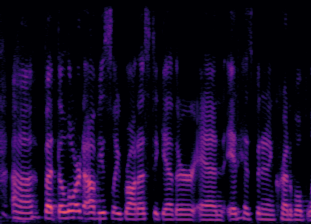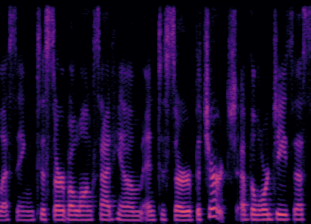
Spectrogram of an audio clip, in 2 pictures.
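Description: Against a quiet background, a woman with a Memphis accent talks with hardly any pauses. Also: fairly low pitch for a woman, fairly quick pace. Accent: Southern US (Memphis). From Memphis, Tennessee. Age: old. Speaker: women's ministry leader. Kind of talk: casual interview.

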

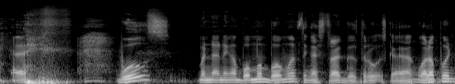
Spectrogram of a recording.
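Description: A man's fairly low pitch with a dark, mellow tone and ordinary pitch variation. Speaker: podcast host. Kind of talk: casual chat.

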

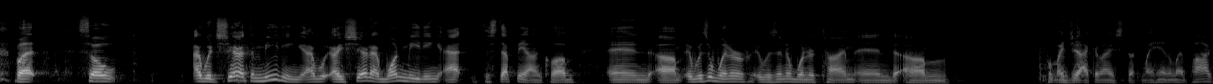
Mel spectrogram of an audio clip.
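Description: With a New Jersey accent, a man speaks with lively intonation and big swings in loudness. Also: medium pitch for a man, moderate pace. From New Jersey (Sayreville). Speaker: addiction recovery podcaster and treatment program worker. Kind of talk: casual interview, recovery story.

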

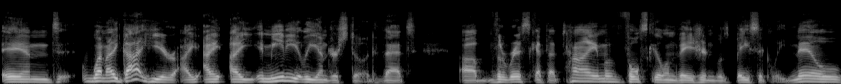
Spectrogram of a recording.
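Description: A speaker with an American accent talks at a moderate pace with ordinary pitch variation against a quiet background. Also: man, medium pitch for a man. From United States. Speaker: journalist and podcaster. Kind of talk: interview conversation.

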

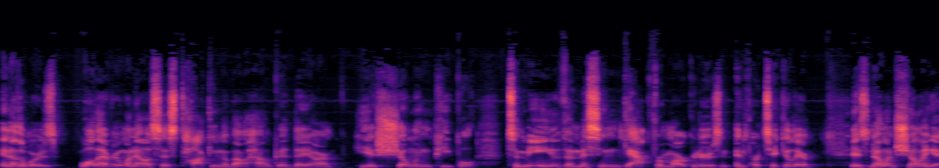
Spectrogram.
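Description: Over a quiet background, a man with a Californian accent speaks at a fairly quick pace in an animated tone, his medium-pitched voice showing lively intonation. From San Diego, California. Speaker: podcast host and marketer. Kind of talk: casual interview.

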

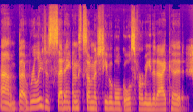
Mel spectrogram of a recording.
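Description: A woman with a Texan accent and a medium-pitched voice. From Texas, Fort Worth area. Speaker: ranch owner and ag association marketing manager. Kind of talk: interview.

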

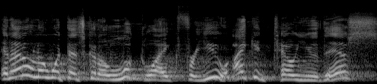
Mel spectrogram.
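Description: A loud man at a fairly slow pace, with very wide pitch swings. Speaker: pastor. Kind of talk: sermon. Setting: church. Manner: loud, animated.

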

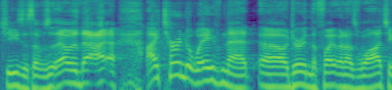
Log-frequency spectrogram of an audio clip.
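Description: A man's animated, very fast speech over noticeable background noise. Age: 30s. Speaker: boxing fan guest. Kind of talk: casual chat.

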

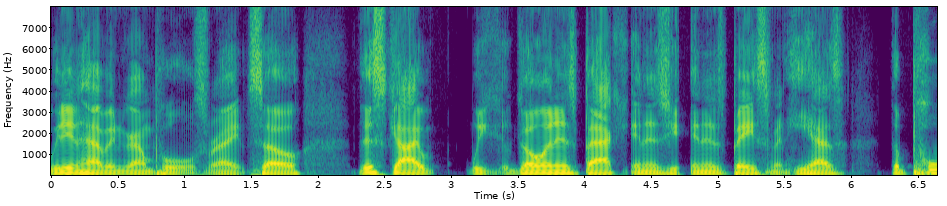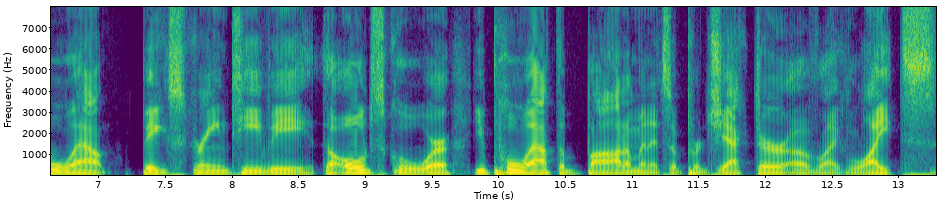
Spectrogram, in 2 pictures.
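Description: Fairly low-pitched man with an American accent, fairly even intonation and a fairly slow pace, in a dry, close sound with no echo. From Baltimore, Maryland. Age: 50s. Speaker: skateboarder and drummer. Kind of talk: casual chat. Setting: band practice room.

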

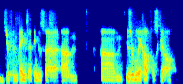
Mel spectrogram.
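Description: With an American accent, a man talks at a very fast pace. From US Midwest (Milwaukee, Wisconsin). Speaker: design educator. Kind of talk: interview. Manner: halting, many fillers and repeats.

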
